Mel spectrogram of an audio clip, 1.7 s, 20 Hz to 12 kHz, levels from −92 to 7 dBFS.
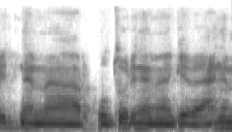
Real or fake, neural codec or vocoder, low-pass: real; none; 9.9 kHz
